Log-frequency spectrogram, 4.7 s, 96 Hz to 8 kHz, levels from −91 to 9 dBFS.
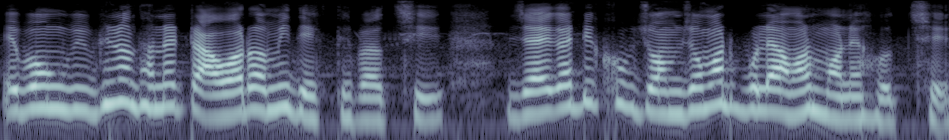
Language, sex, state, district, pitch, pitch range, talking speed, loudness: Bengali, female, West Bengal, Jalpaiguri, 235 Hz, 195-265 Hz, 190 wpm, -16 LUFS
